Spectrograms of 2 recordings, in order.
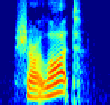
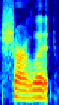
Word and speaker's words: Charlotte: A quick recap, if you only take a few names from this episode, it is Calais, not Calais, Charlotte, not Charlotte, and Wolcott, not Walcott.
